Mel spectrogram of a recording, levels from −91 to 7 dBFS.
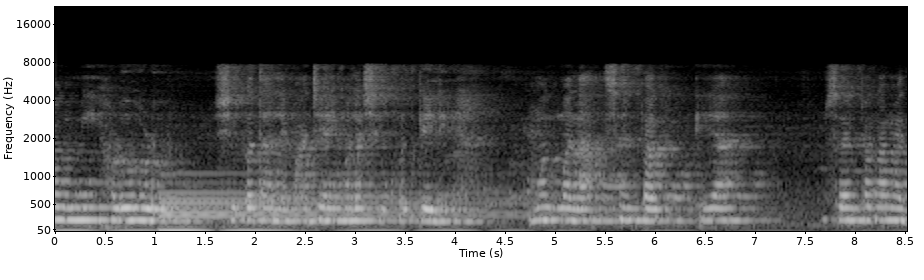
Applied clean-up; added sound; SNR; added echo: none; Piano; 5 dB; reverberation time 1.3 s.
